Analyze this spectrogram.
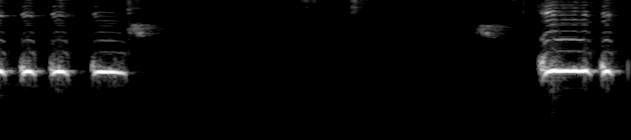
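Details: Local zebra dove lure calling. A few quick cooing notes and one longer note are followed by silence. Another phrase then starts with a drawn-out coo and choppy notes.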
